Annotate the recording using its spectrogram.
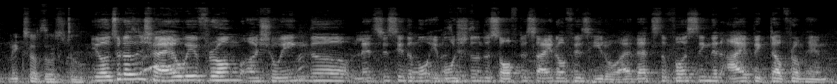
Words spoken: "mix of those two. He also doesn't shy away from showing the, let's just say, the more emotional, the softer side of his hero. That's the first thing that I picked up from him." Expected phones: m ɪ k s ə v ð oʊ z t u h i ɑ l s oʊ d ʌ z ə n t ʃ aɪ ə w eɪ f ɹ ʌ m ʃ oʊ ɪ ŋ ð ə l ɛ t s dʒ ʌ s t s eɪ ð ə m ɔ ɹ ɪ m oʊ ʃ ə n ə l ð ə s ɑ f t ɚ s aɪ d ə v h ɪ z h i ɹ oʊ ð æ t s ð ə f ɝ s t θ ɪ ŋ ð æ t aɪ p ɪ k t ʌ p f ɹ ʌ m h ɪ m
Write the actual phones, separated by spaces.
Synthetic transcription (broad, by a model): m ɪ k s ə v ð oʊ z t u h i ɑ l s oʊ d ʌ z ə n t ʃ aɪ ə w eɪ f ɹ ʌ m ʃ oʊ ɪ ŋ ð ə l ɛ t s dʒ ʌ s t s eɪ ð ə m ɔ ɹ ɪ m oʊ ʃ ə n ə l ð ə s ɑ f t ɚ s aɪ d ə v h ɪ z h i ɹ oʊ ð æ t s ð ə f ɝ s t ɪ ŋ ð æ t aɪ p ɪ k t ʌ p f ɹ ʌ m h ɪ m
